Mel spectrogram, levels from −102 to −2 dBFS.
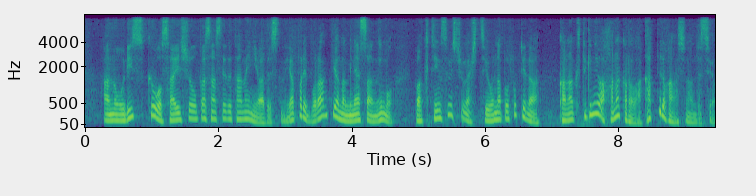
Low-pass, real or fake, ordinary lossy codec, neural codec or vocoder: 7.2 kHz; fake; none; codec, 16 kHz, 1.1 kbps, Voila-Tokenizer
